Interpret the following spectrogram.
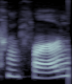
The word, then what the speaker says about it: confirm: conform conform can form the second syllable in confirm is also stress but it's pronounced with the star sound it's the same sound that we use in words like world and girl the star sound almost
